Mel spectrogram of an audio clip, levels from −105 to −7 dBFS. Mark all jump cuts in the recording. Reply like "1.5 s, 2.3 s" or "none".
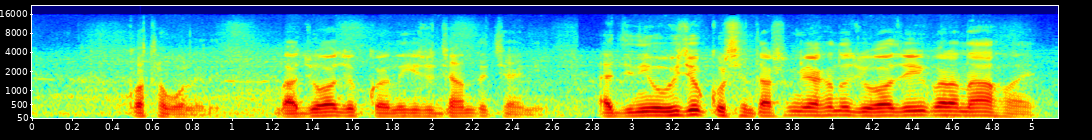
2.6 s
